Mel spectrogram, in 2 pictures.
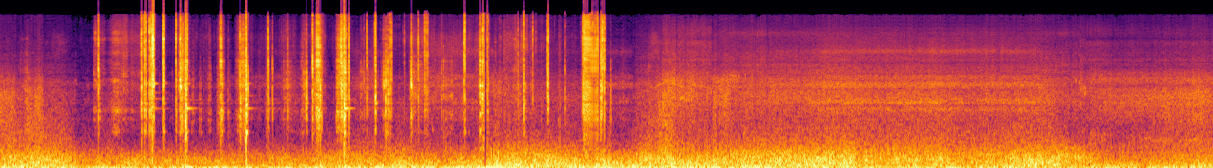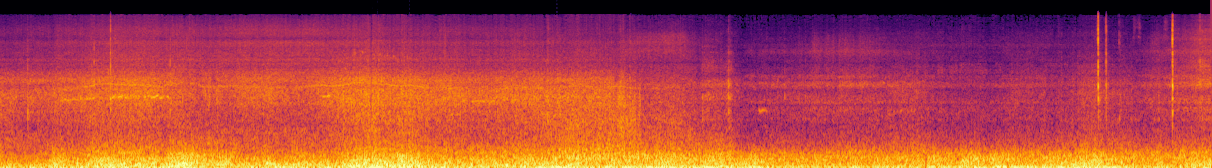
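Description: Airflow buffeting the camera microphone during a tandem paraglider flight, a loud continuous low rumble that swells and eases. A rapid series of sharp crackles sounds over the wind in the first several seconds.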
